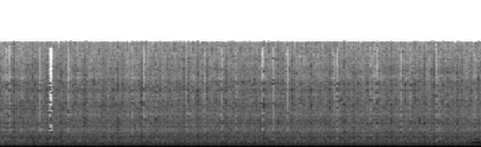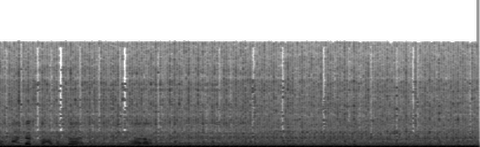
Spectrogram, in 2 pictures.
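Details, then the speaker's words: Engine idling steadily with a faint whistling chirp rising and falling over the rumble. The noise appeared after the timing chain was replaced, but the mechanic identified it by ear as coming from the turbocharger, not the timing chain. "فانا وقت سمعت الصوت عرفته اللي هو من التربو مش من الكاتينه."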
